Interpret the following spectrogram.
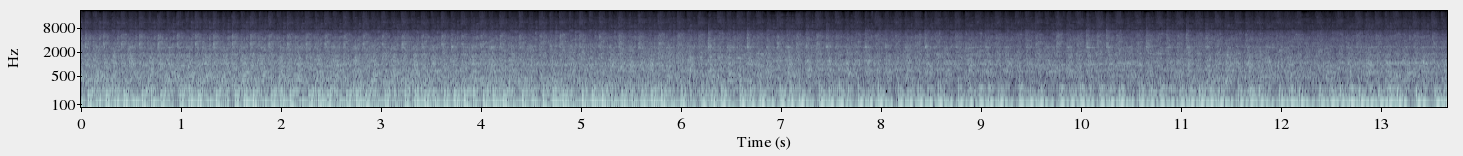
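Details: K-750 motorcycle boxer twin after replacing the timing gears (four crankshaft gears), ignition fed direct to the coil: deep, steady, low-pitched idle with no knock. The earlier idle knock has disappeared; the gearbox may be worn.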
